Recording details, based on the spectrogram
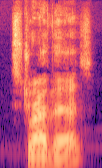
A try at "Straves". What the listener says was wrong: The E is silent. The E is silent.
